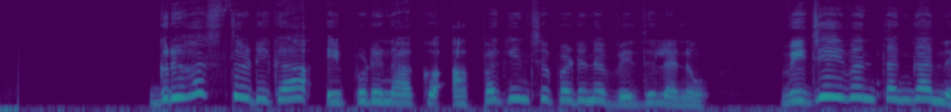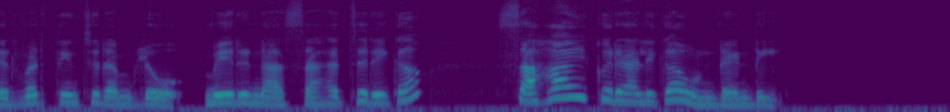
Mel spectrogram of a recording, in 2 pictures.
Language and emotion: Telugu, neutral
